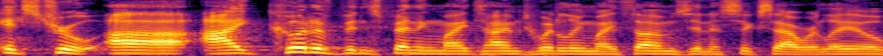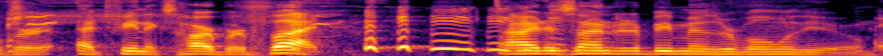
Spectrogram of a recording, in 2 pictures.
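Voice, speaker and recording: In a normal speaking voice, a man talks at a moderate pace with a fairly high pitch and ordinary pitch variation. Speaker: comedian and voice actor. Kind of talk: podcast interview answers, comedic banter.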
